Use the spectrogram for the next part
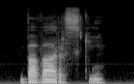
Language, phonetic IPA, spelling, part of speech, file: Polish, [baˈvarsʲci], bawarski, adjective / noun, Pl-bawarski.ogg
